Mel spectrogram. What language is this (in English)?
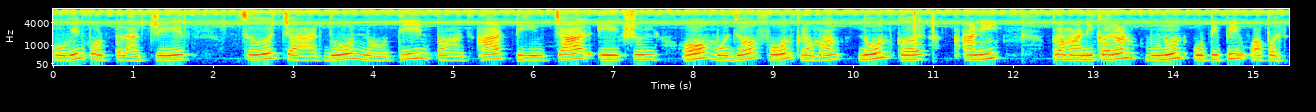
Konkani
